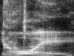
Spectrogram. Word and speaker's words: koi: It wasn't that funny, or did I mispronounce qua pound? Is that how you pronounce it? Japanese quafish. Koi.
